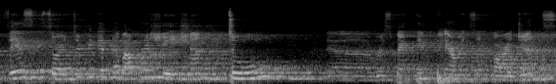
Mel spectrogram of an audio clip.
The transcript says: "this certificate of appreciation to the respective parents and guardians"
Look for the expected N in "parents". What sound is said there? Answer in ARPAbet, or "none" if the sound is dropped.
N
